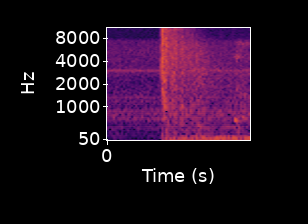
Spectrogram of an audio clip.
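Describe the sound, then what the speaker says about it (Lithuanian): A sudden loud explosion in a video game adventure map, set off by pulling a lever: a sharp blast at about half a second followed by a sustained rumbling roar that continues to the end, with no speech. "Aš paspaudžiau svirtį ir sprogo."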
